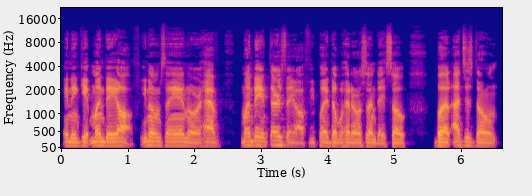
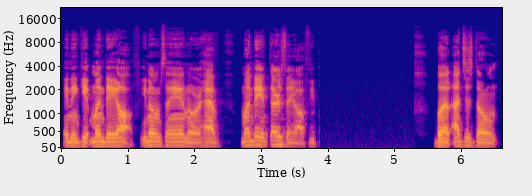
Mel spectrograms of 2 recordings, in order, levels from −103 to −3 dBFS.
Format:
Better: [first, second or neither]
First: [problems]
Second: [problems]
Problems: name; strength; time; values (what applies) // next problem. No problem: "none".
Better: first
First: none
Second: audio cutting out; at 4 s for 1.5 s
